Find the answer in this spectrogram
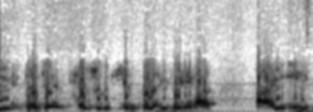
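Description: A man in an Argentine accent at a fairly slow pace, with noticeable background noise. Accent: Rioplatense Argentine Spanish. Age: 60s. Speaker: veteran cyclist and race organizer. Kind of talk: radio interview.

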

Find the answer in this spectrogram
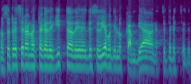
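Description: This man talks at a very fast clip with a Chilean accent. His loudness swings widely while his pitch varies in an ordinary way. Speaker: podcast host. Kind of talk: casual chat. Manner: halting.

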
